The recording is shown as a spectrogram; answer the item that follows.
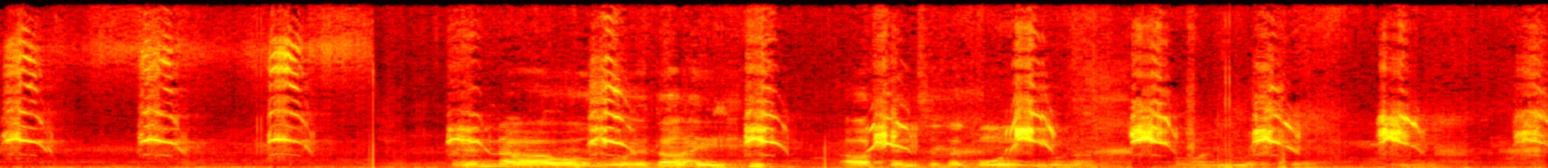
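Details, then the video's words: A scared duckling being chased toward people gives shrill, piercing peeps about once a second, each arching high then dropping, while people talk over the middle of it. "Baby duck scared and crying screaming"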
